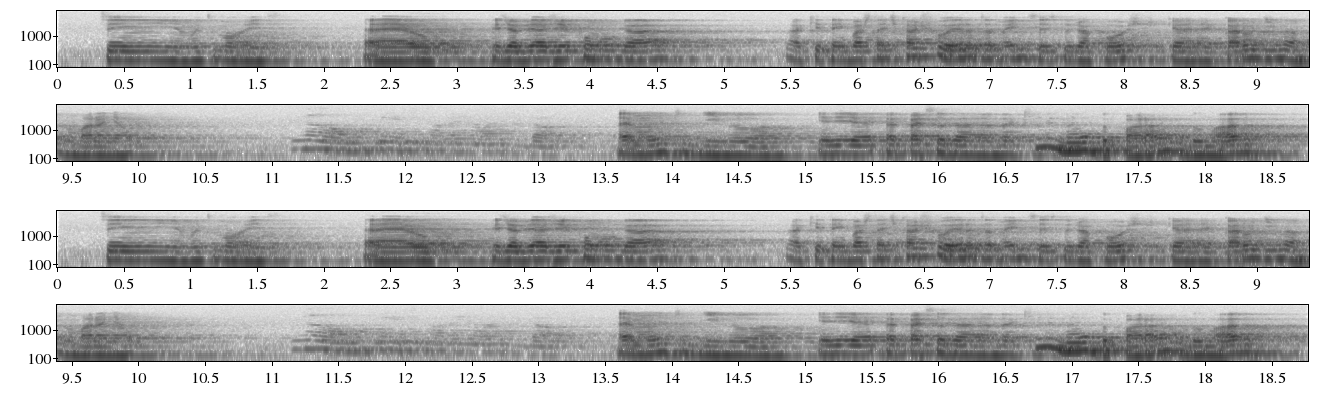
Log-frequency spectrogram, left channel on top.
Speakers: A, in the centre; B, on the left.
A: Sim, é muito bom isso. É,
B: É,
A: eu,
B: pois
A: eu já
B: é.
A: viajei para um lugar, aqui tem bastante cachoeira também, não sei se tu já foste, que é Carolina, no Maranhão.
B: Não, não conheço o Maranhão ainda, ó.
A: É muito lindo lá. E é, é perto da, daqui, né, do Pará, do lado.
